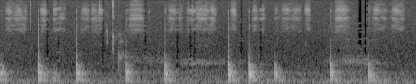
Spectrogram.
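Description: Chalk or marker strokes on a board during a Hindi poetry lesson come as short scratchy taps and rubs in an uneven rhythm, close and fairly quiet, with no talk over them.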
